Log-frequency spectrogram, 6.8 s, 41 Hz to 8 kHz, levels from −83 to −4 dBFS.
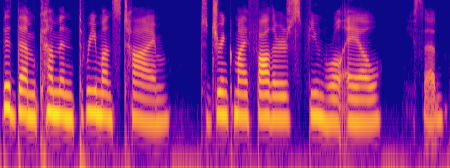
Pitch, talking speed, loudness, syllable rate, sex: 200 Hz, 135 wpm, -18 LUFS, 3.5 syllables/s, female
